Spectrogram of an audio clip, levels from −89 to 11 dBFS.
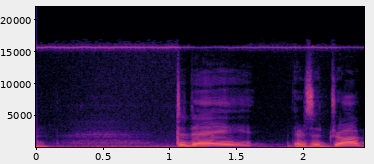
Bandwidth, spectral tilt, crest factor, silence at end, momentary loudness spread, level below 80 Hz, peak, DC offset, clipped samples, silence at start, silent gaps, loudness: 17 kHz; -5.5 dB/octave; 14 dB; 0 s; 17 LU; -50 dBFS; -12 dBFS; under 0.1%; under 0.1%; 0 s; none; -25 LUFS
